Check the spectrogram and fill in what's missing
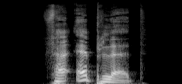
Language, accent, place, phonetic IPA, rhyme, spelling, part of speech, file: German, Germany, Berlin, [fɛɐ̯ˈʔɛplət], -ɛplət, veräpplet, verb, De-veräpplet.ogg
- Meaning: second-person plural subjunctive I of veräppeln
